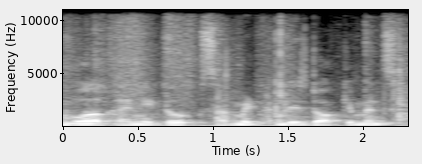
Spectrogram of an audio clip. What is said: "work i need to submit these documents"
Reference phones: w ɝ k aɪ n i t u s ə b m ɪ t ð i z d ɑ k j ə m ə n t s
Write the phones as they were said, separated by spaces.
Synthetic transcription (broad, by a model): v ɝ k aɪ n i t u s ə b m ɪ t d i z d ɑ k j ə m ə n t s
